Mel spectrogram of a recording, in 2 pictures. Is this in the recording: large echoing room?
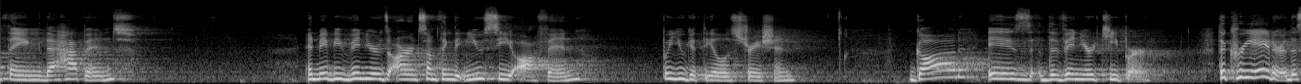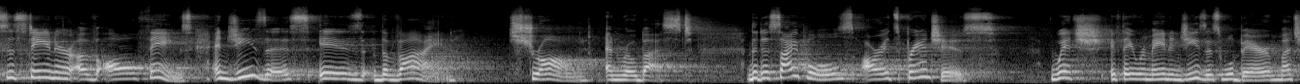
yes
